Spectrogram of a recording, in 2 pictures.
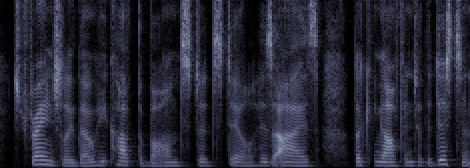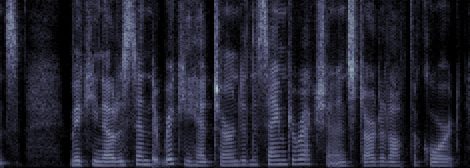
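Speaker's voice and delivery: ordinary delivery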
